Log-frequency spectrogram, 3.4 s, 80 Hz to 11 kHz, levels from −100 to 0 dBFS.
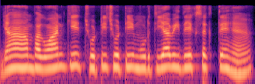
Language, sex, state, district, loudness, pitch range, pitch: Hindi, male, Arunachal Pradesh, Lower Dibang Valley, -16 LUFS, 205-225 Hz, 215 Hz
